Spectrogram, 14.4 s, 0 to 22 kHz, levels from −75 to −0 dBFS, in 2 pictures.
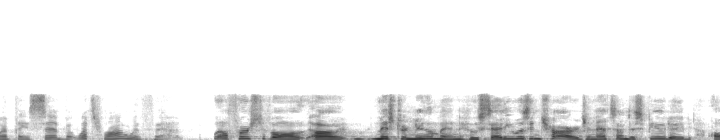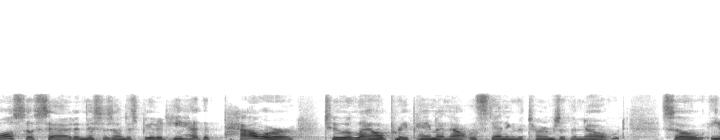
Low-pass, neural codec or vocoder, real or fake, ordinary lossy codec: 7.2 kHz; codec, 44.1 kHz, 7.8 kbps, Pupu-Codec; fake; MP3, 48 kbps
